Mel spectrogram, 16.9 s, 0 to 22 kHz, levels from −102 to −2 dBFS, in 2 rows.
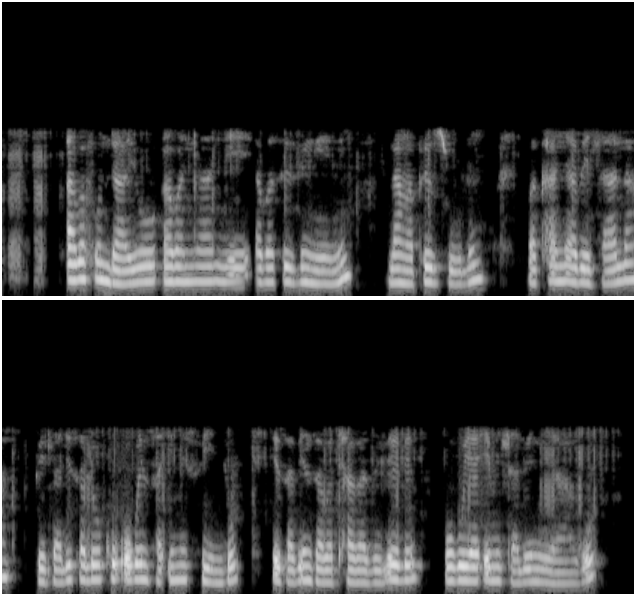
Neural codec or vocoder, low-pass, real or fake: none; 3.6 kHz; real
